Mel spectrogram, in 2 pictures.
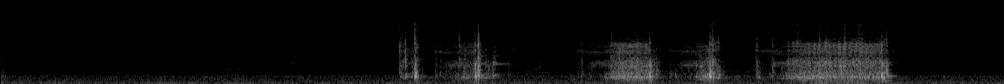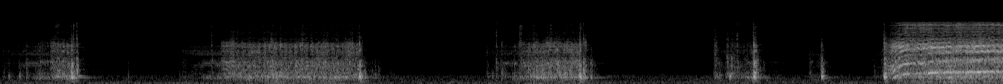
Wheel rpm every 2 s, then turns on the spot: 0, 0, 0, 10, 10, 0, 20, 10, 0, 50.
6-10 12-16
